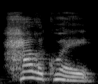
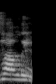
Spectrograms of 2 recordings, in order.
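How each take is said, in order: First: The name ends with a drawn-out 'kay' sound. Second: The name ends with a short plain 'k' sound. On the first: The speaker calls it wrong. "I knew it was wrong as soon as it left my mouth" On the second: The speaker calls it right. "It was Halik"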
